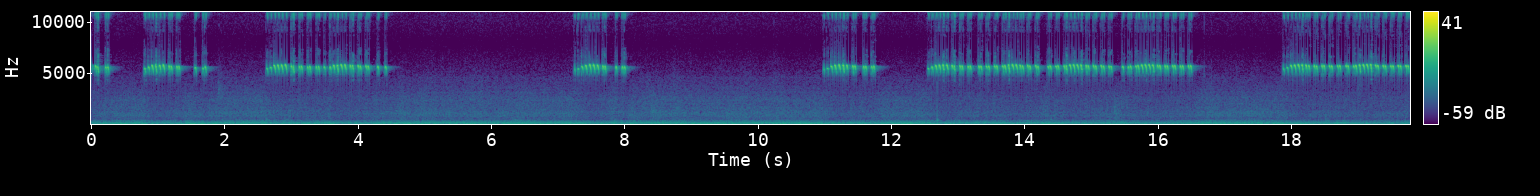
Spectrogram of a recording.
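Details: Field cricket from a rice field, recorded in nature, 'ngebren' drilling style: bursts of shrill, fast-pulsed trilling lasting one to four seconds, alternating with silent gaps, over a soft low rumble.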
